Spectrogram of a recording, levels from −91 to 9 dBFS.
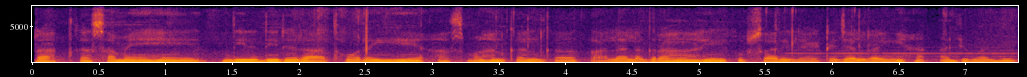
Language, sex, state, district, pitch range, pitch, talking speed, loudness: Hindi, female, Odisha, Sambalpur, 200-220 Hz, 210 Hz, 205 wpm, -19 LUFS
